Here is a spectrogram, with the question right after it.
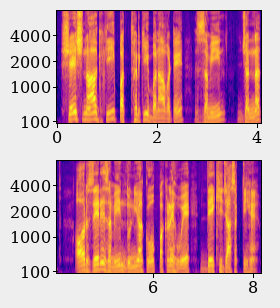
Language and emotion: Urdu, neutral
